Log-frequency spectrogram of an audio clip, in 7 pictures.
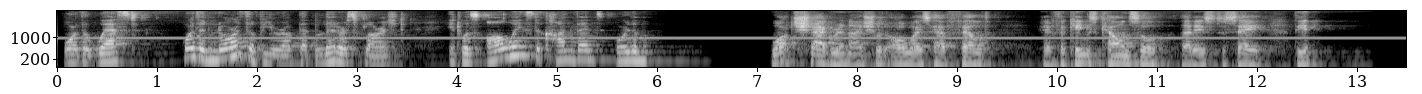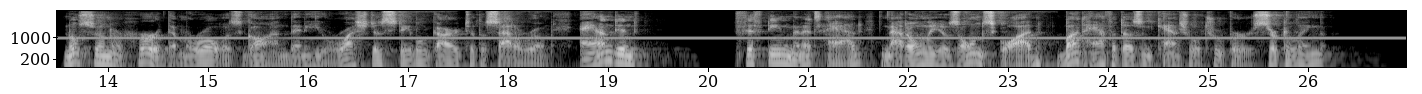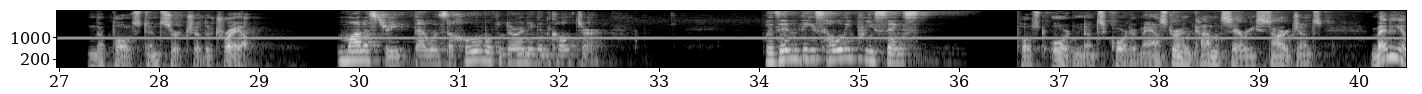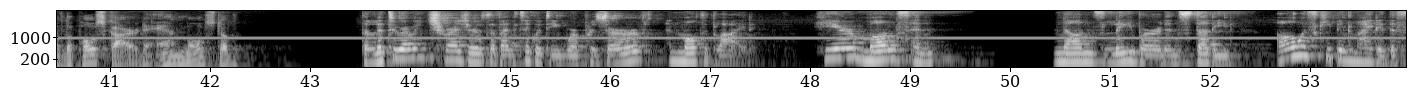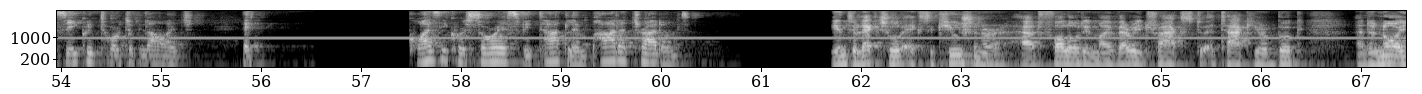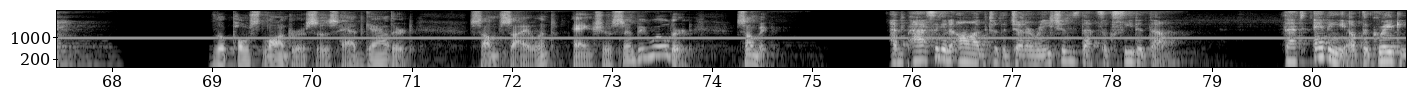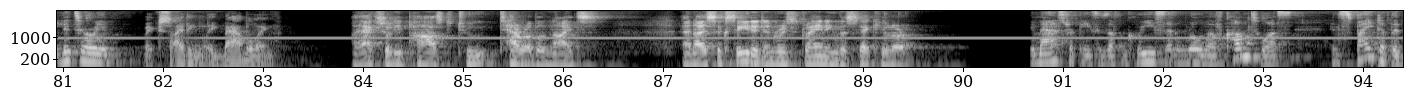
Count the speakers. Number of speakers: three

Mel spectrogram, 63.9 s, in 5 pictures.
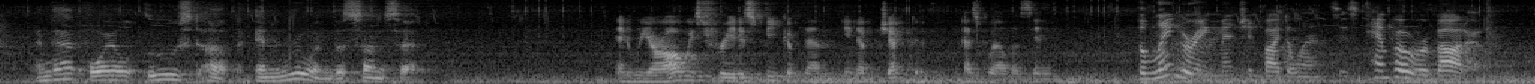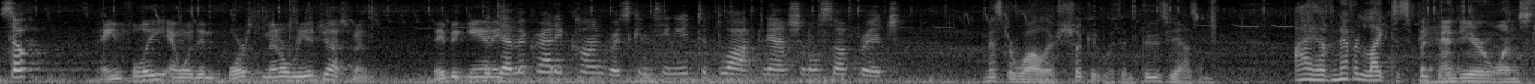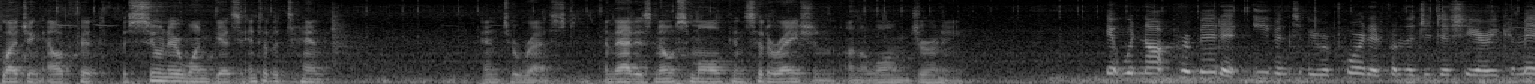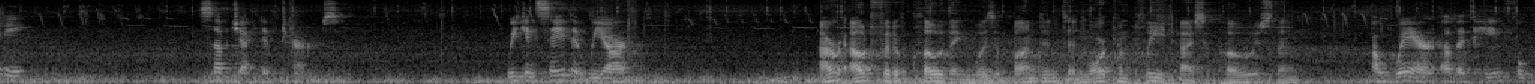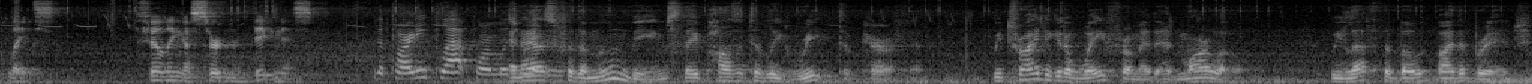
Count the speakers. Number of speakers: seven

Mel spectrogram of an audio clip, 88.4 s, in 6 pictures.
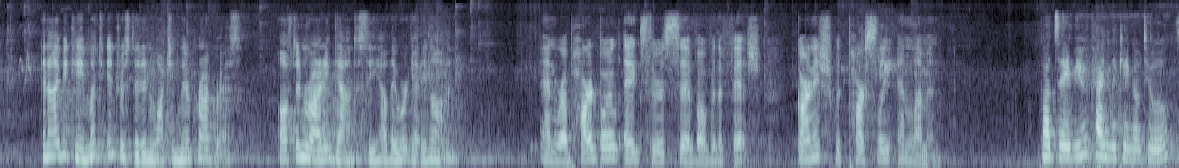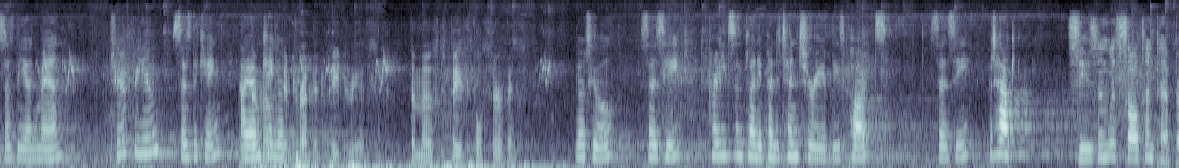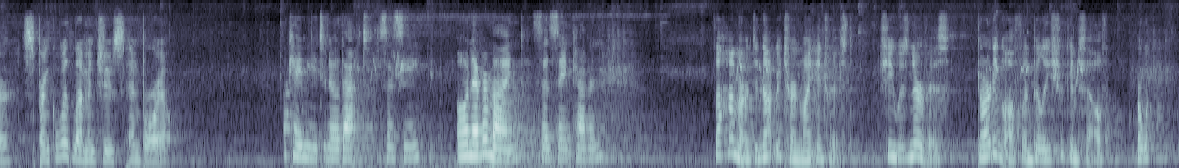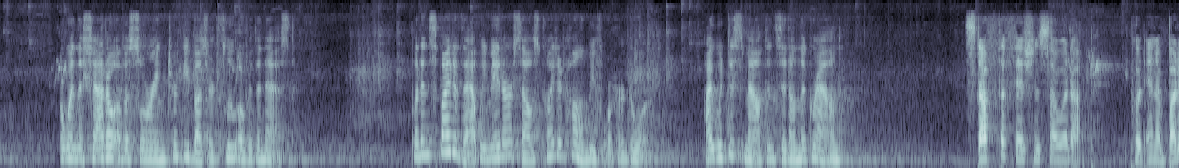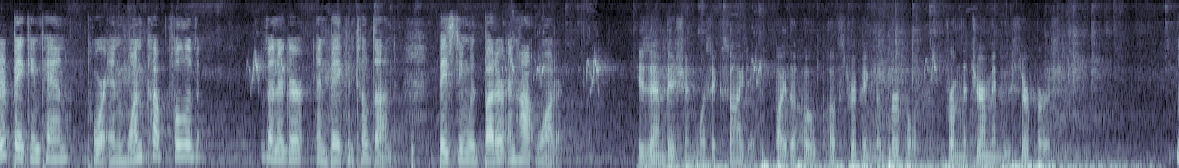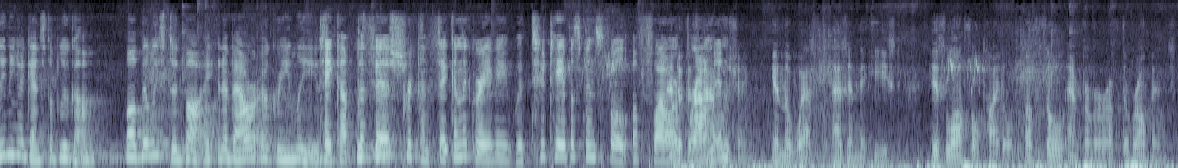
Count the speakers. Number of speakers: four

